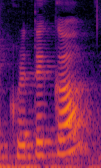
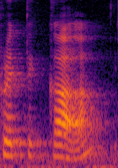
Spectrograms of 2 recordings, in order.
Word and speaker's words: Kritika: And there's actually a really soft H in there, but there's no H in the spelling. – Yeah. – So it's like Kritika, because there's a th noise in Hindi, alphanumeric alphabet.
